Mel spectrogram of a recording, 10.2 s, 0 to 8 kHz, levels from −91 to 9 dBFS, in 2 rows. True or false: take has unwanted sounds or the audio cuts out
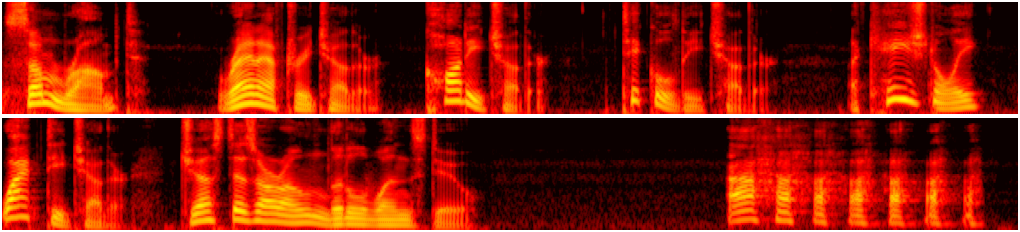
true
